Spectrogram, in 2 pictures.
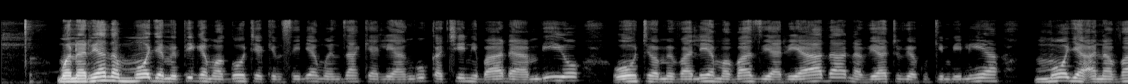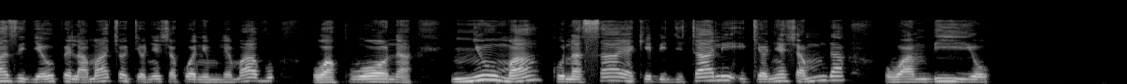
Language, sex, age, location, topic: Swahili, male, 25-35, Kisii, education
